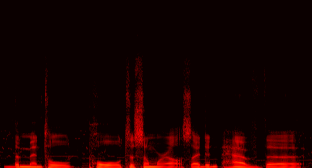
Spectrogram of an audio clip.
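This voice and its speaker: A young man in casual conversation with a fairly low voice, rambling through stories with crude jokes and restarts. Faint music plays underneath. He talks loosely as a co-host with a friend. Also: little pitch movement, normal speed, darkish tone. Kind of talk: casual chat.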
